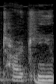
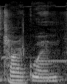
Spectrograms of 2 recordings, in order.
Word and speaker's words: Tarquin: I wanted to pronounce it like Tarquin, like Joaquin, but it was Tarquin.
